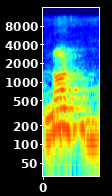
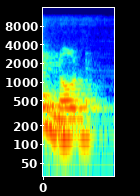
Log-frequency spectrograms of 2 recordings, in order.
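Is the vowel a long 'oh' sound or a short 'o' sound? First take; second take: short o; long oh. First: The vowel is a short 'o' sound. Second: The vowel is a long 'oh' sound. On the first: The speaker calls it right. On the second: The speaker calls it wrong. "don't say note"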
